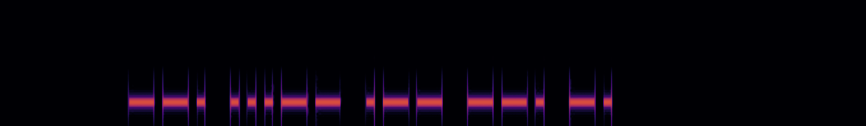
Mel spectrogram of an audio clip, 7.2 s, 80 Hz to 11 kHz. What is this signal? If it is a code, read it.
Morse code, heard as a keyed tone, about 17 wpm, 700 Hz. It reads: G3WGN
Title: Call Signs - 17wpm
